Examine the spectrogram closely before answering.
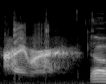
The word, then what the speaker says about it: Kramer: Okay, now is it Kramer? Am I pronouncing that right? Yeah, it's Kramer.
